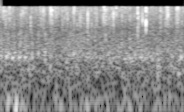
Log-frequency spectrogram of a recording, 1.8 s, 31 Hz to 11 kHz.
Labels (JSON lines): {"label": "biophony, rattle response", "recorder": "SoundTrap 500"}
